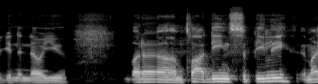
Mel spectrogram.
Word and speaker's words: Claudine Sipili: But Claudine Sipili, am I saying it right?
